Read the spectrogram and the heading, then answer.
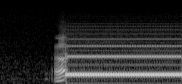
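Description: After a short rising electronic sweep, a steady outgoing phone call ringing tone, a call to someone's brother, begins and holds unbroken and fairly loud, a bright buzzing drone with no voices over it.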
